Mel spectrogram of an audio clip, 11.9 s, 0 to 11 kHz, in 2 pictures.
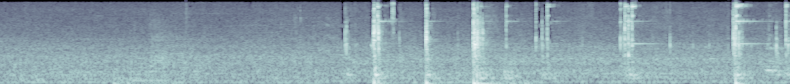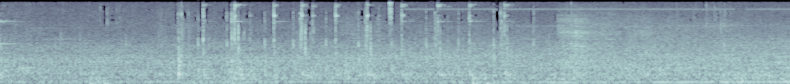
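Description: Hand-crank mechanism of an 1890 Singer 12K sewing machine clacking as the crank is turned: first a few sharp, irregular clacks, then a quicker run of lighter ticks, about three or four a second, that stops about nine seconds in.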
